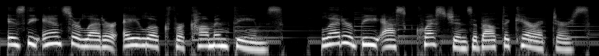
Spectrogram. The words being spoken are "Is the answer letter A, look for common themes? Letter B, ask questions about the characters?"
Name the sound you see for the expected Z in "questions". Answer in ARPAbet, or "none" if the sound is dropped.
Z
